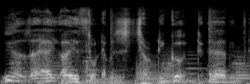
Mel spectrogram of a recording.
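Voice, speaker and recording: Female presenter, casual announcing, lively intonation, clear music behind. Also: extremely low pitch, moderate pace. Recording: loud music under the voice. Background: loud music.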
